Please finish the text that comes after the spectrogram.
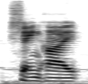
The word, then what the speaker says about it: Shanghai: It's not Shang, it's never ang. Nothing rhymes with bang is what you learn in Chinese history class, right? It's the only thing I know is if it rhymes with bang, I'm saying it wrong.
